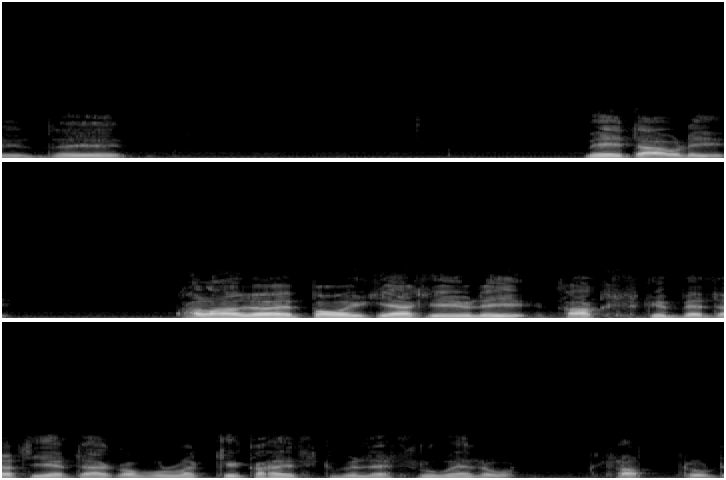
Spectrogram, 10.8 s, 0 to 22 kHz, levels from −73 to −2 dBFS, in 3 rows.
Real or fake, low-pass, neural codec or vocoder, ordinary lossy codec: real; 7.2 kHz; none; none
